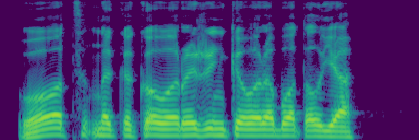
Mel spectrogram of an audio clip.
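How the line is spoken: Sober grumbling. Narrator (Russian): отец трезвый ворчал

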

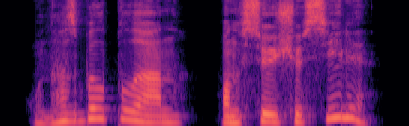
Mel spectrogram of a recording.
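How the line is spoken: Whispered. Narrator (Russian): прошептала Пермилия

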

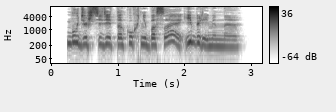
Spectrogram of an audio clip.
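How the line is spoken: Chuckling. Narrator (Russian): хохотнул Игорь

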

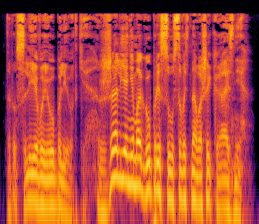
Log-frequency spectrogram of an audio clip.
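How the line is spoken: Quiet growl. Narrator (Russian): Тихо рычал он

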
